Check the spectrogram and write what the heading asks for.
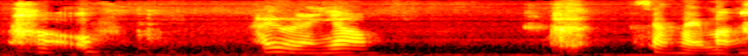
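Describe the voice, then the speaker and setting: A woman's voice: mid-range voice, slow, pushed and bright, dry recording, rough recording. A woman Montessori teacher co-hosting, chatting curiously with guests. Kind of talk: casual chat.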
